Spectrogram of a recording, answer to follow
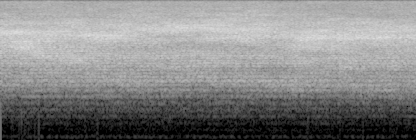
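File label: pipe steam loop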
